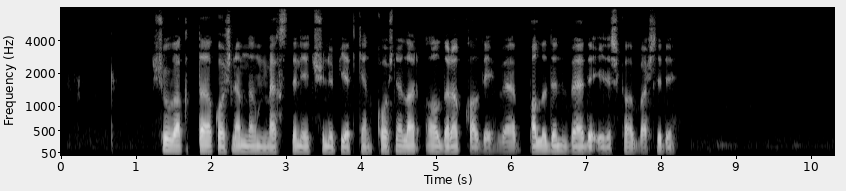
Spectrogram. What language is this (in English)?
Uyghur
